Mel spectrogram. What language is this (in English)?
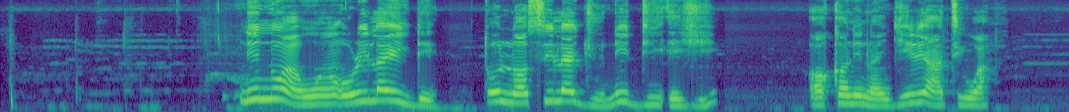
Yoruba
